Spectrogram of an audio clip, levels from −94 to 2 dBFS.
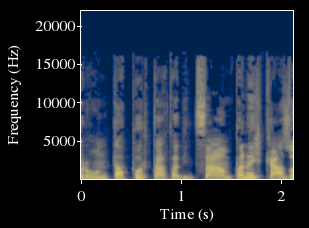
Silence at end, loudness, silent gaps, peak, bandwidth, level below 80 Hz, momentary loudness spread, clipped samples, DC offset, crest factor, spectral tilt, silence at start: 0 s; -19 LUFS; none; -2 dBFS; 16.5 kHz; -72 dBFS; 4 LU; under 0.1%; under 0.1%; 18 dB; -3 dB/octave; 0 s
